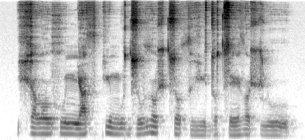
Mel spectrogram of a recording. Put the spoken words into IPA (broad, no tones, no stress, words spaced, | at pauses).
xilˠu xuɲaθ kimud͡zu ðoʃt͡soθɣi dot͡se ðɔʃʎu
